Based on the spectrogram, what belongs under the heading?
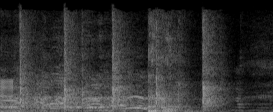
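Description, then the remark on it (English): Several sharp, forceful hand claps snap out in quick succession, each a loud crack over a steady background of people talking. “Jesus, that was an aggressive clap.”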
